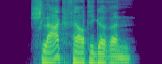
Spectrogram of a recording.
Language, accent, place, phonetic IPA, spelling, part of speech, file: German, Germany, Berlin, [ˈʃlaːkˌfɛʁtɪɡəʁən], schlagfertigeren, adjective, De-schlagfertigeren.ogg
- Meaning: inflection of schlagfertig: 1. strong genitive masculine/neuter singular comparative degree 2. weak/mixed genitive/dative all-gender singular comparative degree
